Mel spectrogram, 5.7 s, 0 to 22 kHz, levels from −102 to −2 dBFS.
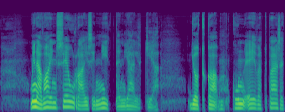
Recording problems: none

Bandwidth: 13.5 kHz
